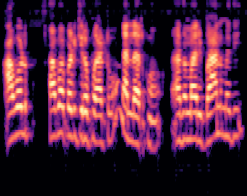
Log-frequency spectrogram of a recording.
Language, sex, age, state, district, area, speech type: Tamil, female, 60+, Tamil Nadu, Thoothukudi, rural, spontaneous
